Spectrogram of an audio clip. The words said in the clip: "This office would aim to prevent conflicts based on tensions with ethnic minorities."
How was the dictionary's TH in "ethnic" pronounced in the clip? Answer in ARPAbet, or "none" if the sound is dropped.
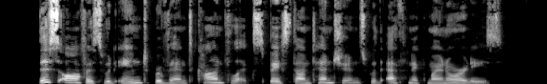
TH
